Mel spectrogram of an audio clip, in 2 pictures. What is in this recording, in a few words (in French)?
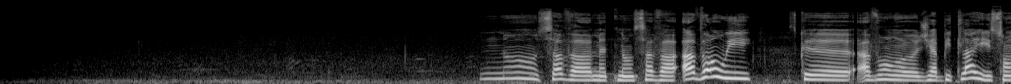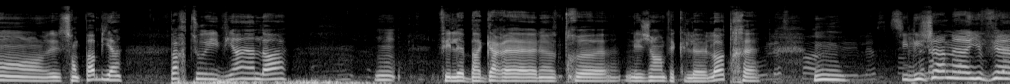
femmes papotent, ambiance; LesGensDeVoiron; Brunetiere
